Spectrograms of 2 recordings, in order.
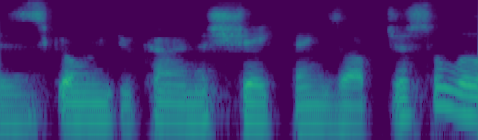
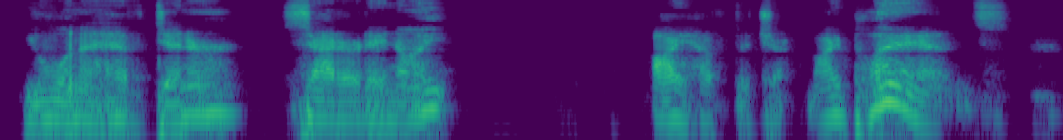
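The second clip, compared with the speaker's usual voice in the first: overplayed, loud, obnoxious put-on voice; 7 dB louder than usual. Trying out a voice for asking someone to dinner, in an obnoxious put-on voice. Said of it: "it sounds obnoxious".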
